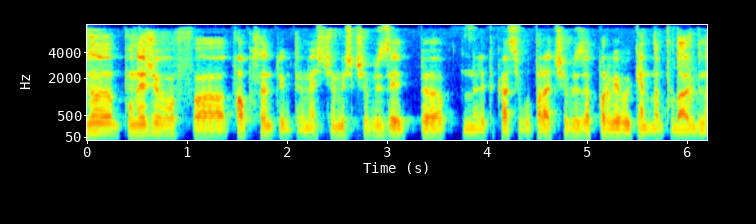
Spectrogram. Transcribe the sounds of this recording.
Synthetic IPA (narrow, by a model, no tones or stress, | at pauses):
d̪ɐponɛʒɛvɐfət̪ovapo̥slɛd̪not̪oimt̪ɾimɛsɛ̥t͡ʃɛmislʲi̥t͡ʃɛvlizəiənɐlit̪ɐ̥kasiɡopɾat͡ʃɛvlizəpɤɾviəwikʲɛnt̪̚nɐpɾod̪aʒbin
